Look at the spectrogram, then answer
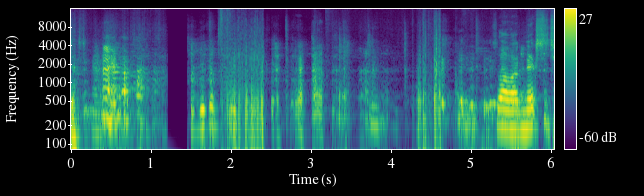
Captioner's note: laughs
